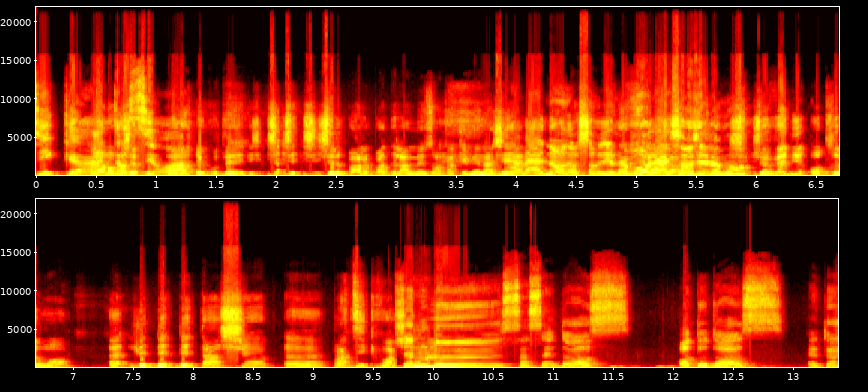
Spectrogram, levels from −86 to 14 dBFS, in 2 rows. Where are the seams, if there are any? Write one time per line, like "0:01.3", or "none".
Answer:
0:09.7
